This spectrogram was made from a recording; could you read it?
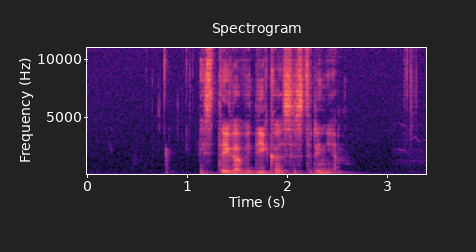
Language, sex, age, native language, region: Slovenian, male, 12-17, Slovenian, Drava region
